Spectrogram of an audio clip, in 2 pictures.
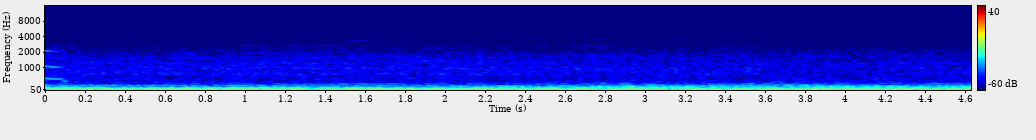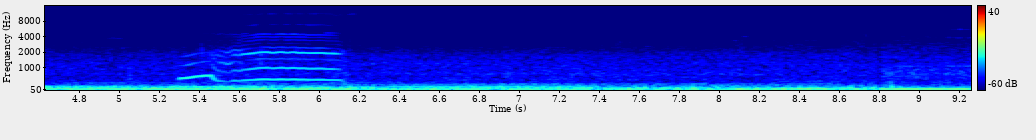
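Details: Cat meowing: one drawn-out, rising then level meow of nearly a second with rich harmonics, standing out over steady low rumbling background noise.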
